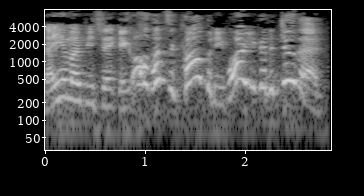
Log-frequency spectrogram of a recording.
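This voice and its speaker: A young man co-hosts a casual podcast chat, rambling, swearing and laughing often. His very high-pitched, a bit bright voice races along with huge pitch swings. The recording is dull and lo-fi with faint noise.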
